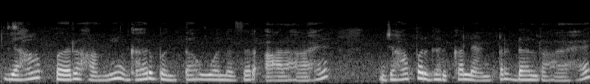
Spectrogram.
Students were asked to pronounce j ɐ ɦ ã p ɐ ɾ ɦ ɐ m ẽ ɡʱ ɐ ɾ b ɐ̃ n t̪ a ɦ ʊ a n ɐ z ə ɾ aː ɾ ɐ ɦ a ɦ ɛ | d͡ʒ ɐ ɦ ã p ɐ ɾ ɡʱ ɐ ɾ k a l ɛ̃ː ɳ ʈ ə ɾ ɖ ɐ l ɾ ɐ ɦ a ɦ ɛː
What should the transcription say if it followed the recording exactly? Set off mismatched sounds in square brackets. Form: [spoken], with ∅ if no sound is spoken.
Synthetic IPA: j ɐ ɦ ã p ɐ ɾ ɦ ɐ m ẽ ɡʱ ɐ ɾ b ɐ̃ n t̪ a ɦ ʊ a n ɐ z ə ɾ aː ɾ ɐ ɦ a ɦ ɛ | d͡ʒ ɐ ɦ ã p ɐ ɾ ɡʱ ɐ ɾ k a l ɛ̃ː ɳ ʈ ə ɾ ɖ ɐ l ɾ ɐ ɦ a ɦ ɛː

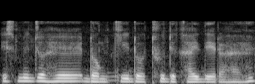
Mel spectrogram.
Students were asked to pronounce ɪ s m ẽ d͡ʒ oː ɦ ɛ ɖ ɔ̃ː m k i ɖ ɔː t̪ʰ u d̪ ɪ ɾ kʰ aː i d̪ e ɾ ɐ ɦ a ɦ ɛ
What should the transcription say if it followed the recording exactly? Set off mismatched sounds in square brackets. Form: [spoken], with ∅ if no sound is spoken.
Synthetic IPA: ɪ s m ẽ d͡ʒ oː ɦ ɛ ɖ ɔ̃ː [ŋ] k i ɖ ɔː t̪ʰ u d̪ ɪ [∅] kʰ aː i d̪ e ɾ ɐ ɦ a ɦ ɛ

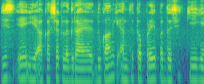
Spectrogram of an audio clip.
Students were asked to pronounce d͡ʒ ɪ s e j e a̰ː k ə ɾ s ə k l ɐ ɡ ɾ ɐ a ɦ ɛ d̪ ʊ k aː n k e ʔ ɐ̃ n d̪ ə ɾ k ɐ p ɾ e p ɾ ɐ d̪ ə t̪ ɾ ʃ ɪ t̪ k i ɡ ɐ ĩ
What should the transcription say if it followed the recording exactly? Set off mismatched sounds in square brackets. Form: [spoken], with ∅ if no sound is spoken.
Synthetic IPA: d͡ʒ ɪ s e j e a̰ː k ə ɾ [ʃ] ə k l ɐ ɡ ɾ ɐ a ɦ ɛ d̪ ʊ k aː n k e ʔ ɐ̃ n d̪ ə ɾ k ɐ p [ɽ] e p ɾ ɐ d̪ ə [∅] ɾ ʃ ɪ t̪ k i ɡ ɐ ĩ

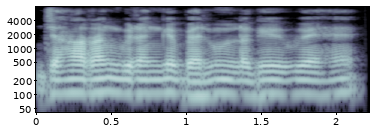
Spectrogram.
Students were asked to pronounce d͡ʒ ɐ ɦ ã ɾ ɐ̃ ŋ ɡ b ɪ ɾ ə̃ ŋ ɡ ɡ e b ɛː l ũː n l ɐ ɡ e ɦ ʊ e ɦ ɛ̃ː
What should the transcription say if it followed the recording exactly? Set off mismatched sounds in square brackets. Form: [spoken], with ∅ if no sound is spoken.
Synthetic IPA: d͡ʒ ɐ ɦ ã ɾ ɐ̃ ŋ ɡ b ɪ ɾ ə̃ ŋ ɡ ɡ e b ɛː l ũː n l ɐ ɡ e ɦ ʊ e ɦ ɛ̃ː

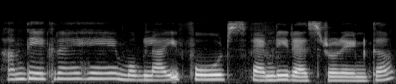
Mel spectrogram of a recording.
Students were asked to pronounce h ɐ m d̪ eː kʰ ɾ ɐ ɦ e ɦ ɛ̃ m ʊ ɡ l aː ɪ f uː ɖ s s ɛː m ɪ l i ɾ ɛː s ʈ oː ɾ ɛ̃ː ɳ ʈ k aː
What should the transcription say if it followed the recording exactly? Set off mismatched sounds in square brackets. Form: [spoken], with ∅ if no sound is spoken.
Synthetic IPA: h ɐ m d̪ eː kʰ ɾ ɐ ɦ e ɦ ɛ̃ m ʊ ɡ l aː [i] f uː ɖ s [f] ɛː m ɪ l i ɾ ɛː s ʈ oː ɾ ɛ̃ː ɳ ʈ k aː

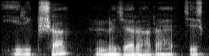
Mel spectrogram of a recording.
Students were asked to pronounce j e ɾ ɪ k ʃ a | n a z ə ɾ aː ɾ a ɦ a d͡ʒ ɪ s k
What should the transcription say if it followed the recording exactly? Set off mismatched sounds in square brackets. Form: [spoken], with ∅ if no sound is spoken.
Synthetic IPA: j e ɾ ɪ k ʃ a | n [ɐ] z ə ɾ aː ɾ a ɦ [ɛ] d͡ʒ ɪ s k

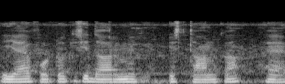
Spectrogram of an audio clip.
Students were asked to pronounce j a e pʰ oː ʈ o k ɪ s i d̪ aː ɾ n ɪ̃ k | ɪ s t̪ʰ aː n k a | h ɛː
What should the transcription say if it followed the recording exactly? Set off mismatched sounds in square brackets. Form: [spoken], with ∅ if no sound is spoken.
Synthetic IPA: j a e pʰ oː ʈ o k ɪ s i d̪ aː ɾ [m] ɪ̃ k | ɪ s t̪ʰ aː n k a | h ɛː

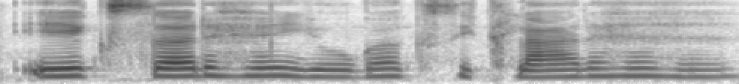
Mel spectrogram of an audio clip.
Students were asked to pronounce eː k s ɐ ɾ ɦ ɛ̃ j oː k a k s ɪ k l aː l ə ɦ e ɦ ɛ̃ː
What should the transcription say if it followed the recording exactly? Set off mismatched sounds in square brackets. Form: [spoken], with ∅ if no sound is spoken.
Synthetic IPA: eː k s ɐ ɾ ɦ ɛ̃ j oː [ɡ] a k s ɪ [kʰ] l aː [ɾ] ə ɦ e ɦ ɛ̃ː

